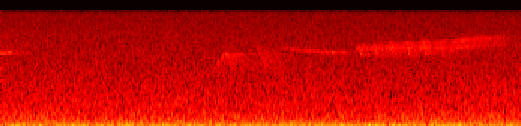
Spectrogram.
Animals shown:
Blue-headed Vireo (Vireo solitarius), Black-throated Blue Warbler (Setophaga caerulescens)

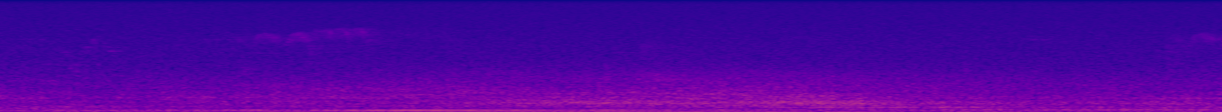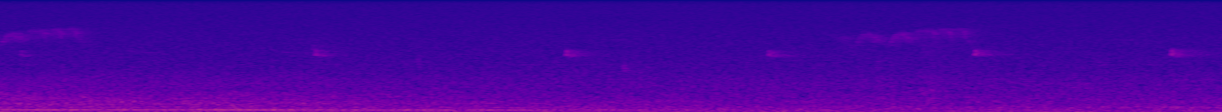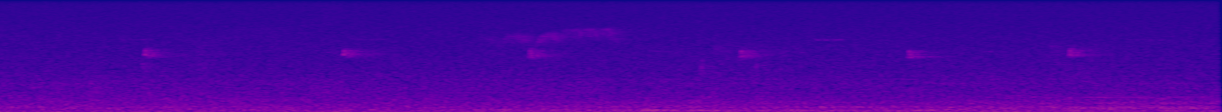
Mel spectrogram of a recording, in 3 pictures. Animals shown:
Northern Parula (Setophaga americana), Golden-crowned Kinglet (Regulus satrapa), Swainson's Thrush (Catharus ustulatus)

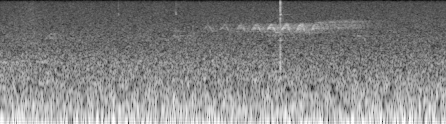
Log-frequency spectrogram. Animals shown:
Black-throated Blue Warbler (Setophaga caerulescens)

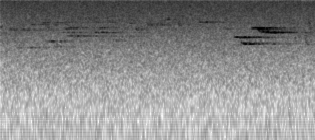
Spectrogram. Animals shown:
Rose-breasted Grosbeak (Pheucticus ludovicianus), Winter Wren (Troglodytes hiemalis), Wood Thrush (Hylocichla mustelina), Hermit Thrush (Catharus guttatus)

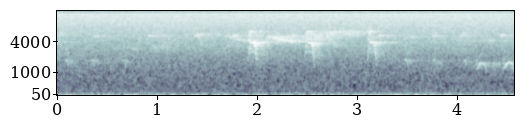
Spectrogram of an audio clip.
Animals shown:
American Robin (Turdus migratorius), American Crow (Corvus brachyrhynchos), Black-throated Blue Warbler (Setophaga caerulescens)

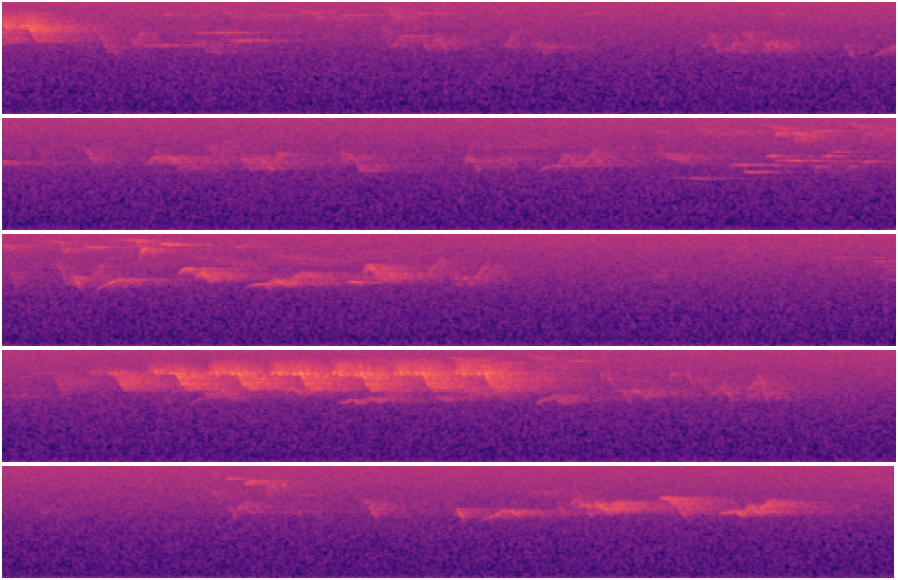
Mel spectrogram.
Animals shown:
Red-eyed Vireo (Vireo olivaceus), Black-capped Chickadee (Poecile atricapillus), Hermit Thrush (Catharus guttatus), Scarlet Tanager (Piranga olivacea), Ovenbird (Seiurus aurocapilla), Blackburnian Warbler (Setophaga fusca)

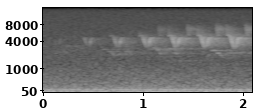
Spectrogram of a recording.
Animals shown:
American Robin (Turdus migratorius), Ovenbird (Seiurus aurocapilla)

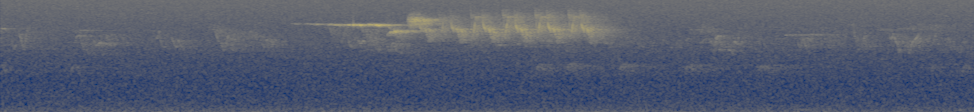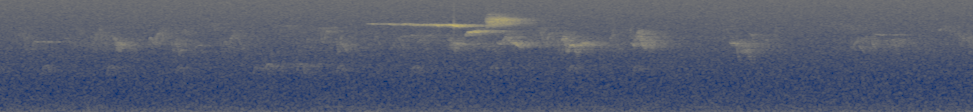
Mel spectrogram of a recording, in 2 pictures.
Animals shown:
Ovenbird (Seiurus aurocapilla), Black-throated Green Warbler (Setophaga virens), Red-eyed Vireo (Vireo olivaceus), American Crow (Corvus brachyrhynchos), Scarlet Tanager (Piranga olivacea)

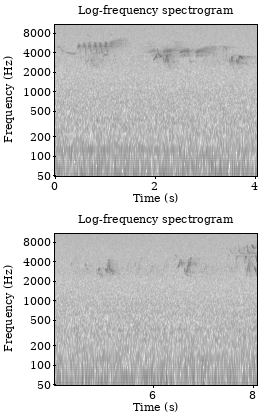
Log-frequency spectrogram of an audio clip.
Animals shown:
Chestnut-sided Warbler (Setophaga pensylvanica), Red-eyed Vireo (Vireo olivaceus), Black-throated Blue Warbler (Setophaga caerulescens)

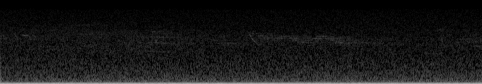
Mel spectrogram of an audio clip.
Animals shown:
Veery (Catharus fuscescens)

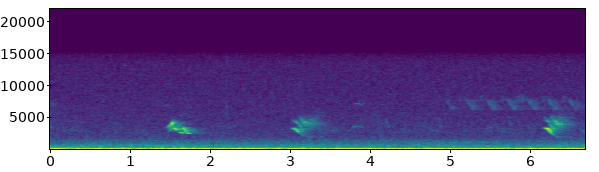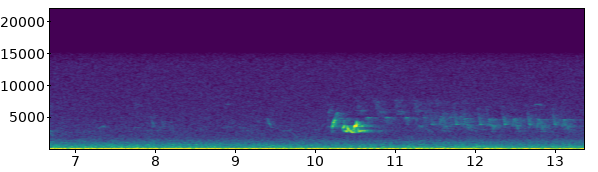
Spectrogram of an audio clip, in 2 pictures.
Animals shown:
Black-and-white Warbler (Mniotilta varia), Red-eyed Vireo (Vireo olivaceus), Ovenbird (Seiurus aurocapilla), Nashville Warbler (Leiothlypis ruficapilla)

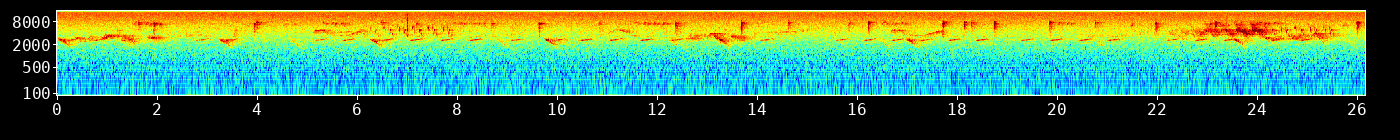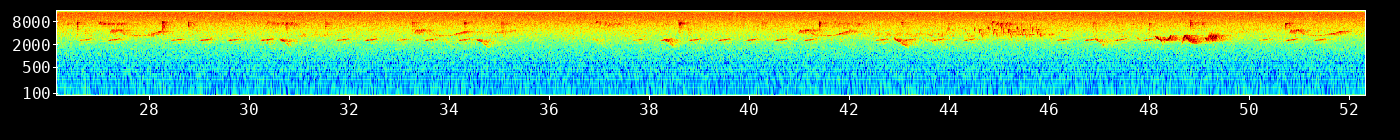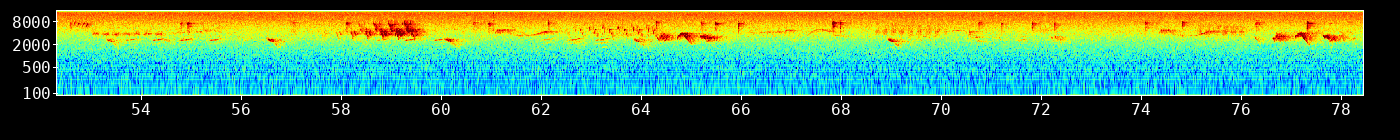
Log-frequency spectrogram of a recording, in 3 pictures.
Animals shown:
Eastern Wood-Pewee (Contopus virens), Black-throated Green Warbler (Setophaga virens), Black-capped Chickadee (Poecile atricapillus), Scarlet Tanager (Piranga olivacea), Yellow-rumped Warbler (Setophaga coronata), Veery (Catharus fuscescens), Ovenbird (Seiurus aurocapilla), Red-breasted Nuthatch (Sitta canadensis)

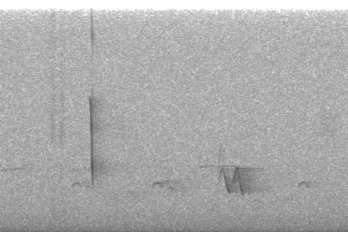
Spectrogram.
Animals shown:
Eastern Chipmunk (Tamias striatus)

